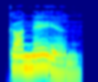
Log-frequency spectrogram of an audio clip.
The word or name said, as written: ghanaian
